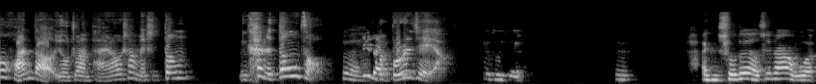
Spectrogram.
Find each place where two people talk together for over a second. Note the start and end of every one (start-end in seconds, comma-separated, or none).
none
